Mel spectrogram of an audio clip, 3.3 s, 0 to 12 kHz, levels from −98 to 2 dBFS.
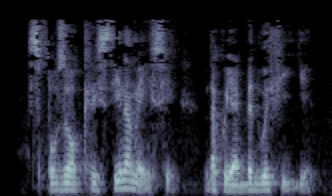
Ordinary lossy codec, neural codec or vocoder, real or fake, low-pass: MP3, 32 kbps; none; real; 10.8 kHz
